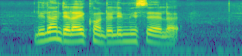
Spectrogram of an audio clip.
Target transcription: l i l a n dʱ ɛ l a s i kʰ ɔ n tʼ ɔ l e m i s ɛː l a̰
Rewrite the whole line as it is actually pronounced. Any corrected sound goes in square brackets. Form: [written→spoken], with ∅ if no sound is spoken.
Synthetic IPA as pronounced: l i l a n dʱ ɛ l a [s→∅] i kʰ ɔ n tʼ ɔ l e m i s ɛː l a̰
